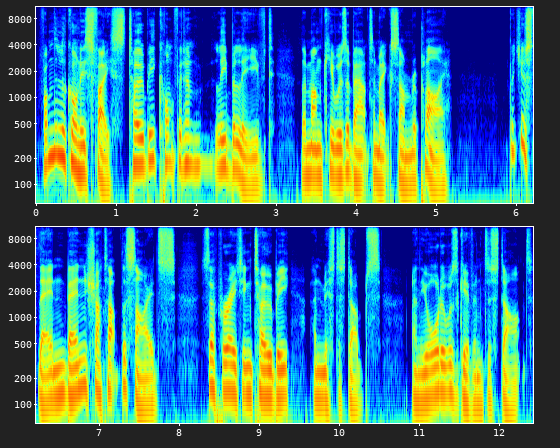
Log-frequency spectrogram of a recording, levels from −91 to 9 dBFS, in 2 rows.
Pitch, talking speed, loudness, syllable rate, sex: 130 Hz, 180 wpm, -18 LUFS, 5.1 syllables/s, male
